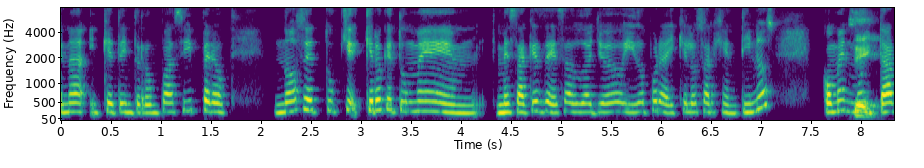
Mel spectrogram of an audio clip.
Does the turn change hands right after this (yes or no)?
no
